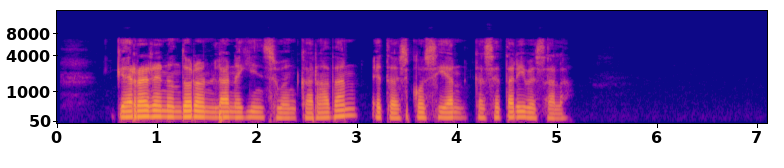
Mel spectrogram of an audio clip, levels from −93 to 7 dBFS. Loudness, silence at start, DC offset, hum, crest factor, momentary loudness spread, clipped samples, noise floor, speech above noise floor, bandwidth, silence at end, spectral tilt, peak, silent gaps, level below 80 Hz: -22 LUFS; 0.6 s; under 0.1%; none; 20 dB; 12 LU; under 0.1%; -79 dBFS; 58 dB; 7.2 kHz; 2 s; -6.5 dB/octave; -2 dBFS; none; -52 dBFS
